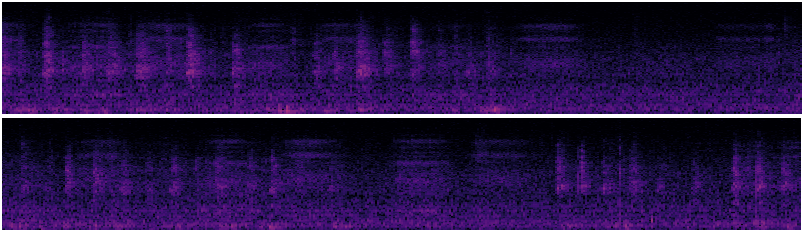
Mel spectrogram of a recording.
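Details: English Bull Terrier panting quietly and steadily, rapid breathy puffs about twice a second with brief irregular pauses, soft broadband hiss throughout.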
